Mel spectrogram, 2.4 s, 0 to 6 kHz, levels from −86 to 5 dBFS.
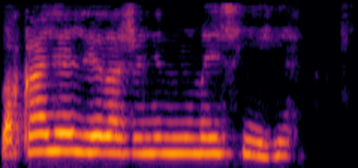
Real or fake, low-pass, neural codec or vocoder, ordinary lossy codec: fake; 5.4 kHz; codec, 16 kHz, 4.8 kbps, FACodec; MP3, 32 kbps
